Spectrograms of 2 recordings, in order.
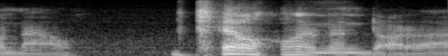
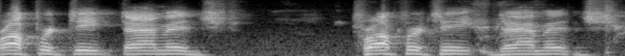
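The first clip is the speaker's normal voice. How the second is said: high, tinny, metallic mechanical machine voice; 6 semitones higher than usual. Voicing a voice heard in the background: metallic voice. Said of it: "some metallic voice in the background say".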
